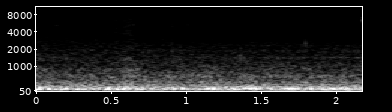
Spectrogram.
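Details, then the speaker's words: 2005 Subaru Legacy GT, turbo, automatic, 180,000 miles, no codes: low, uneven chugging idle in drive that lurches as if about to stall; it pulls fine in manual mode, and the owner suspects a transmission issue; cause unknown. "Again, real chuggy idle."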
